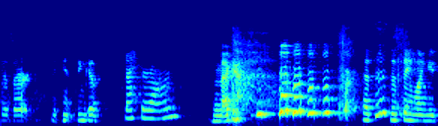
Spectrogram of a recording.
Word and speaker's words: macaron: i can't think of macaron mecca the same one you just said it differently no macaron is a different it's not it's not a macaroon it's the same thing pronounced differently okay i bet you it's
